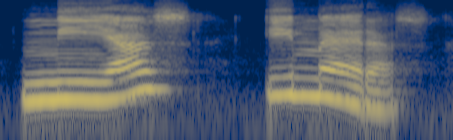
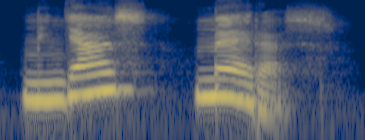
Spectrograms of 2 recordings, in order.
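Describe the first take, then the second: First: Both words are said in full, uncontracted form. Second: The words are shortened, with the vowel dropped. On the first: This is the correct standard form. "Το σωστό είναι η ημέρας" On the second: This is how it is said in fast everyday speech. "Έτσι θα το ακούσετε κι εσείς"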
